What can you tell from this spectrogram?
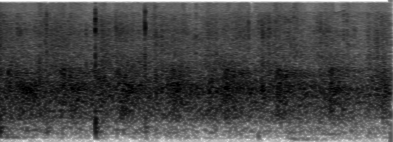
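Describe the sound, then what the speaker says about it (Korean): Church congregation clapping in encouragement during an afternoon service, a soft, steady patter of many hands at a distance, with a voice starting at the very end. "우리 나오실 때 박수, 격려 박수 부탁드립니다"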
